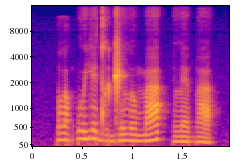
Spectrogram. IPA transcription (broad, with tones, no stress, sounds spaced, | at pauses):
l ɔ˧ k͡p u˦ j e˦˨ d u˨ d͡ʒ e˧ l o˨ m a˨˦ | l ɛ˨ b a˨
